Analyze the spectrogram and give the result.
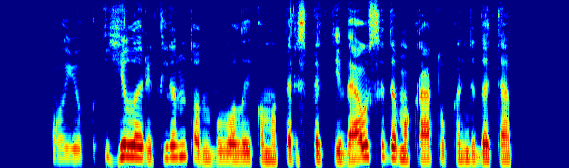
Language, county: Lithuanian, Utena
